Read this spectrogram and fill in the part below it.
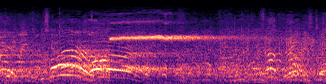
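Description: A man shouts instructions close by.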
